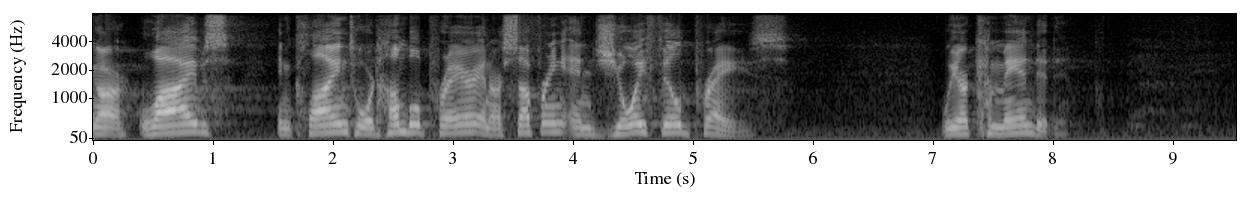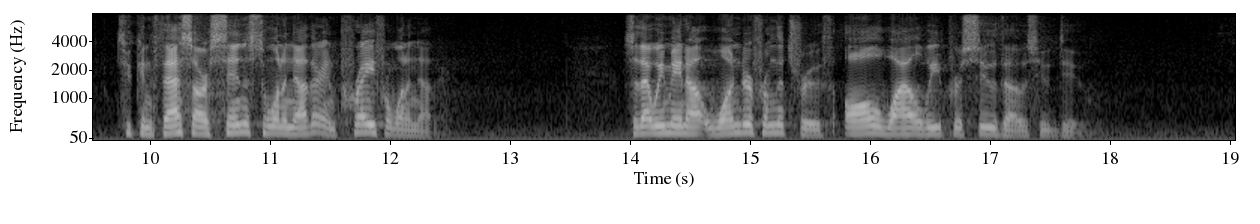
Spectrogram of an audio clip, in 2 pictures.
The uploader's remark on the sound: At Chaffee Crossing Baptist Church in Barling, AR.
